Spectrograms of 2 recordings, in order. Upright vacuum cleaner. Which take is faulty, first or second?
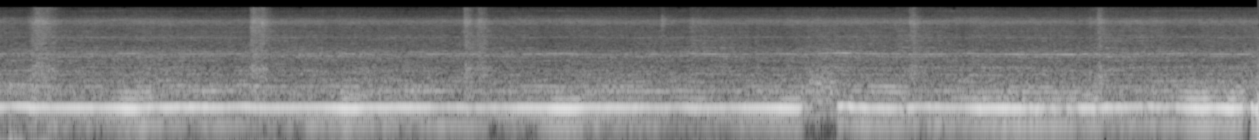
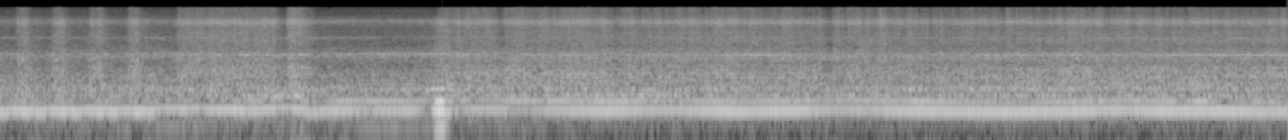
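second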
